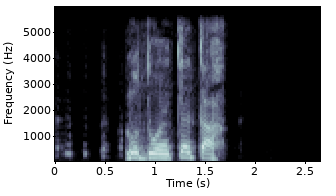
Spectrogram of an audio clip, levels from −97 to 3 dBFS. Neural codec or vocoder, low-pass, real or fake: codec, 16 kHz, 16 kbps, FreqCodec, larger model; 5.4 kHz; fake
